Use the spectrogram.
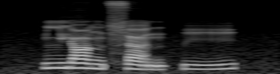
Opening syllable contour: falling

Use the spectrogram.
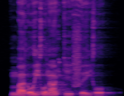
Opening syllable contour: low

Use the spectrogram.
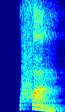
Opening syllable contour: falling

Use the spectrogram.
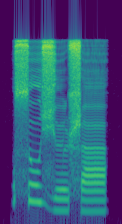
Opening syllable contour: high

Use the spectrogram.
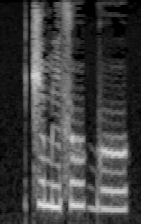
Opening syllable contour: high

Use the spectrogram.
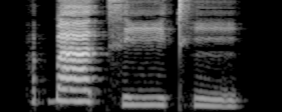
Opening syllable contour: high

